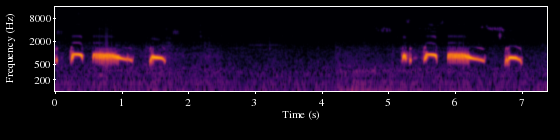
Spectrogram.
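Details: Spotted dove coo phrase repeated twice after a silent gap, each a quick pair of short hoots, a long rolling downslurred coo and a closing note. It is used to encourage a slow-cooing caged dove.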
